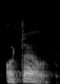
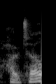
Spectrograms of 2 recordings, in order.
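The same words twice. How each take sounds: First: The first H sound is silent. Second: The first H sound is pronounced. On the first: The speaker calls it right. "is silent in Spanish" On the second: The speaker calls it wrong. "so it's not hotel"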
